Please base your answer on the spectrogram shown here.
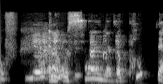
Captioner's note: laughs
